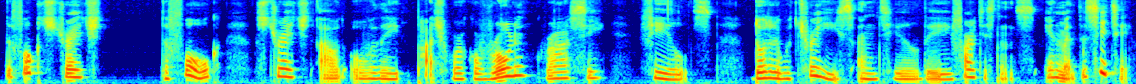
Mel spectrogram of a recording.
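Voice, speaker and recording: A woman reads a bedtime story in ASMR style. Her voice is mellow and slightly husky, with heavy vocal fry throughout. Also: medium pitch, animated, slow pace. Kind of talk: soft-spoken ASMR bedtime story reading.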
